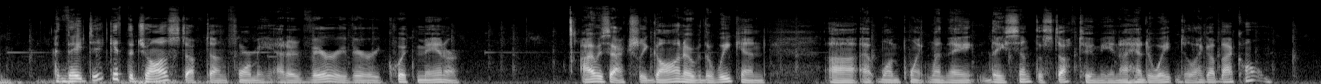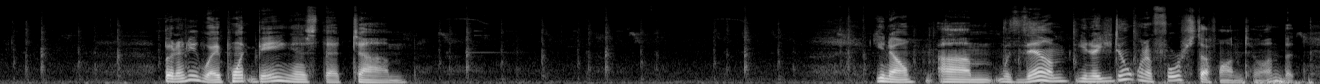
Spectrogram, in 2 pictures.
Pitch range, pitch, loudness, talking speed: 95-120 Hz, 105 Hz, -18 LUFS, 150 wpm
